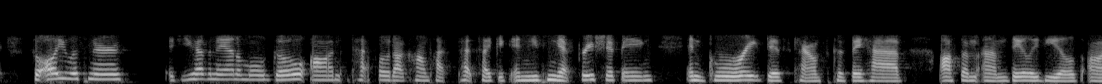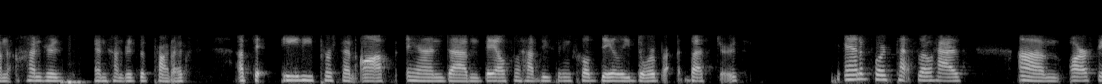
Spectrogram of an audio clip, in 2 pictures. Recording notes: open up the lines for listeners to call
